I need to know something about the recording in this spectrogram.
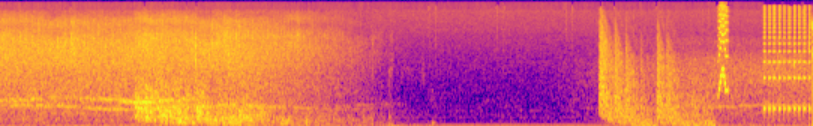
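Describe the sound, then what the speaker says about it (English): Thunderstorm in the video game Pokémon Mystery Dungeon: Explorers of Sky: a loud rolling thunder rumble over steady rain, easing into quiet rainfall, then a second sharp thunder crack followed by a short electronic game chime. "It really looks like it's really stormy tonight."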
